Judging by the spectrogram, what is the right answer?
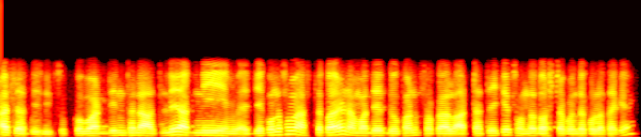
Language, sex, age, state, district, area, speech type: Bengali, male, 30-45, West Bengal, Purba Medinipur, rural, conversation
